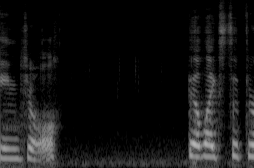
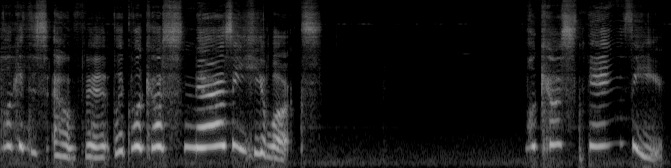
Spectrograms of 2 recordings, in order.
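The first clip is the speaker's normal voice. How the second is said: higher, delighted gushing; excited gush; 9 semitones higher than usual. Real, not acted. Streamer gushing to chat over a snazzy outfit. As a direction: squeal over how snazzy he looks.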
